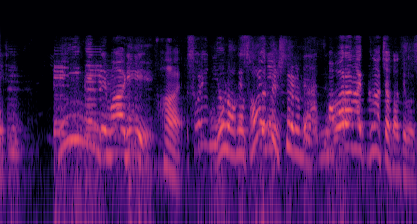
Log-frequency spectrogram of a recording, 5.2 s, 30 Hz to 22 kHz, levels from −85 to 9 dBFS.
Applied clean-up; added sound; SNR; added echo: neural separator model SepFormer DNS4.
